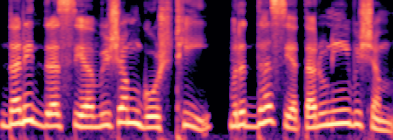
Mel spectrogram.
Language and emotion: Kannada, neutral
